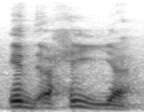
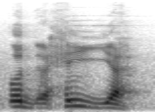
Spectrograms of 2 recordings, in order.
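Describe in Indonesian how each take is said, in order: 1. Dimulai dengan i dan y-nya ganda. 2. Dimulai dengan u dan y-nya ganda. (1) "Bisa juga di tasdid" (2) "Atau ya-nya di tasdid"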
